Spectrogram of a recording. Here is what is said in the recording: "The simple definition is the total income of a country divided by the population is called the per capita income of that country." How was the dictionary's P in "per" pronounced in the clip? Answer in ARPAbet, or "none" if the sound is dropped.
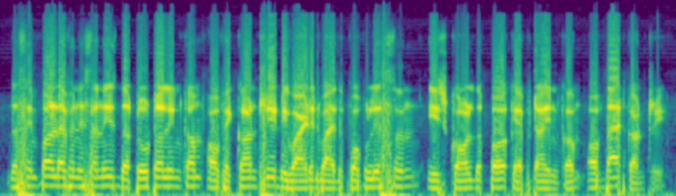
P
